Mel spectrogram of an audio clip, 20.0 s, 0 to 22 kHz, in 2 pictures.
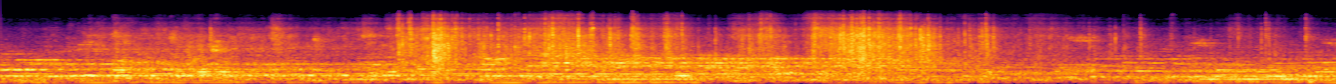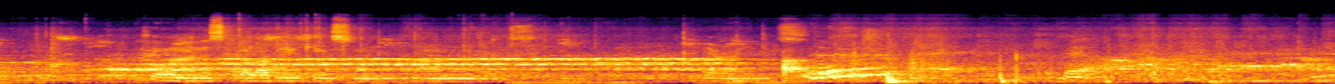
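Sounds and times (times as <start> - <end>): background music: 0.0 - 20.0
newspaper pages rustling: 2.7 - 10.6.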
